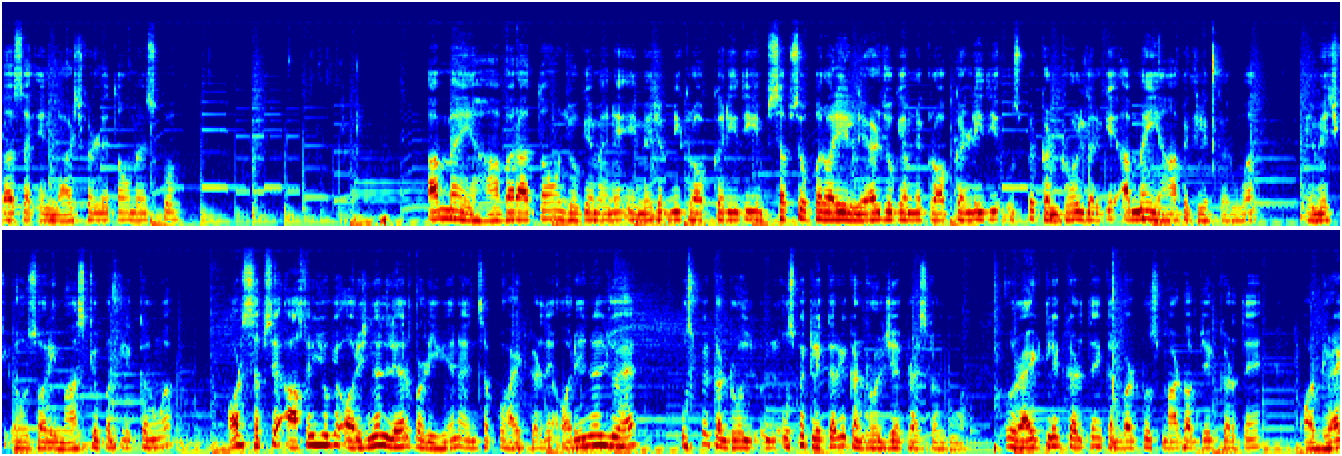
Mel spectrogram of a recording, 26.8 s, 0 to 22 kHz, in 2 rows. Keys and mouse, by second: 0.8 click, 2.0 click, 3.0 click, 3.4 v, 5.0 click, 7.1 click, 11.7 ctrl+click, 13.8 ctrl+click, 17.4 click, 17.9 click, 18.3 click, 18.8 click, 19.8 ctrl+j, 23.2 right click, 24.4 click, 25.5 click.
